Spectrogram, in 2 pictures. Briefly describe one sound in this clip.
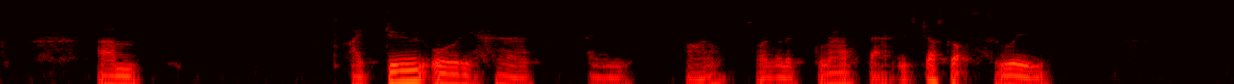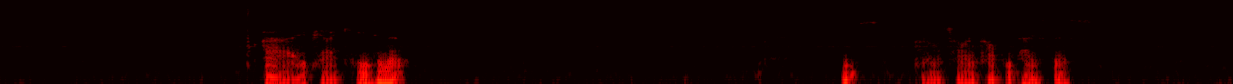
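A man speaks calmly over an online call, in pauses.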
